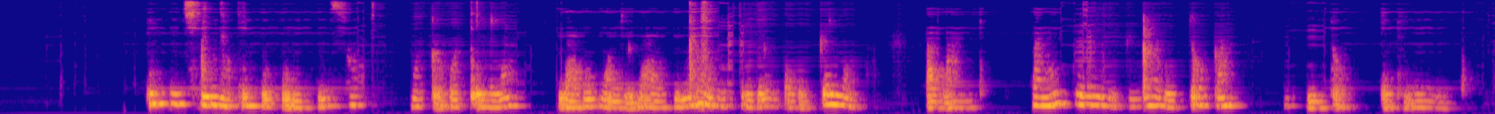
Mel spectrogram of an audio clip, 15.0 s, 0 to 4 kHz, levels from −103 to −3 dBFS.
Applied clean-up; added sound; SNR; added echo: neural mask model DeepFilterNet 3.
